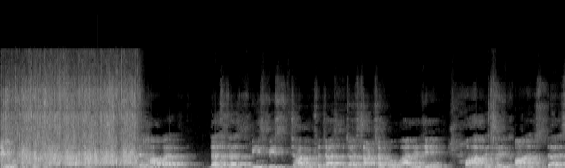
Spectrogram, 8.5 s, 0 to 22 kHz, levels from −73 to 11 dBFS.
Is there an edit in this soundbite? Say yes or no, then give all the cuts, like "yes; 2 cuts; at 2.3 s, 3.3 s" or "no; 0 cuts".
yes; 1 cut; at 2.1 s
